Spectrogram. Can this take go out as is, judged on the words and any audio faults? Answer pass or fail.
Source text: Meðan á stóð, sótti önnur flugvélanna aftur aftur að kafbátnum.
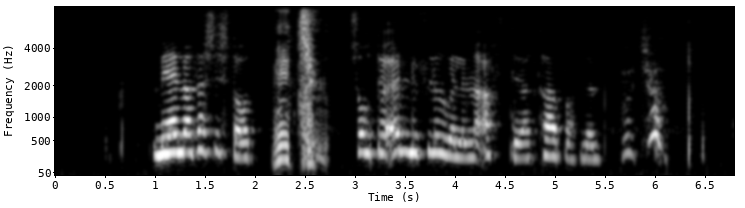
fail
